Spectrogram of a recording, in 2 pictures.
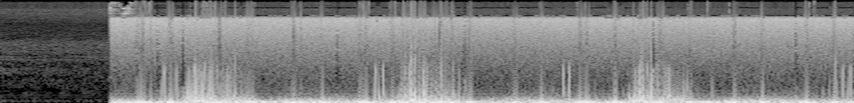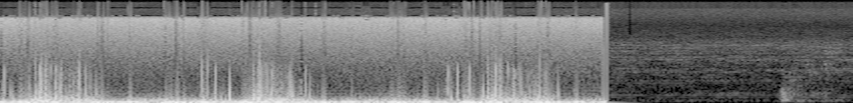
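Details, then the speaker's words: Fine late inspiratory crackles in a lung auscultation teaching example: brief crackles at the end of each inspiration within the breath cycle. "e agora nós tivemos um tipo de creditação que aconteceu no final da inspiração"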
